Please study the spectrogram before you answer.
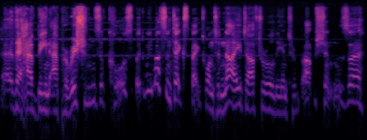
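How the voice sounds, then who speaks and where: Earnest, stammering séance leader, highish voice. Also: male voice, big pitch swings, a little fast, slightly rough. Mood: hesitant, cautioning. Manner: hesitant, earnest, admonishing. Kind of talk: old-fashioned radio horror drama.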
